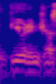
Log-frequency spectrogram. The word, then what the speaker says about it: Budinger: I went to a website and I said, "How do you pronounce Chase Budinger?" And it came back as Budinger.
